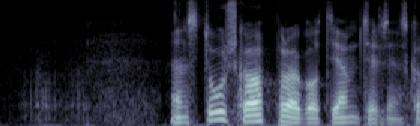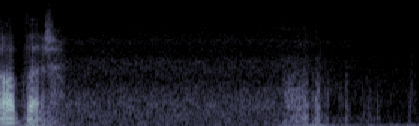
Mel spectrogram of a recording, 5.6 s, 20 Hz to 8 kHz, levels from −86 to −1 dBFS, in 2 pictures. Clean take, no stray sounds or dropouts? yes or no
yes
